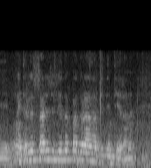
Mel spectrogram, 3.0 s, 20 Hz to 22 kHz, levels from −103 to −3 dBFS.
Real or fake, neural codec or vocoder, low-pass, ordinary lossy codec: real; none; 7.2 kHz; none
